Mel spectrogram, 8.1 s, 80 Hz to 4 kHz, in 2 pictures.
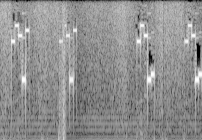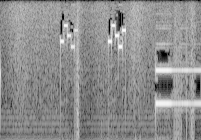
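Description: Five-tone selective call (ZVEI), heard as quick runs of five tones, tones of about 70 ms. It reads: 88910 88912 88912 88970 88970
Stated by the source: ZVEI five-tone selective call received by SDR.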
